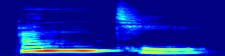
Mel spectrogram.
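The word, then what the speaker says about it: أنتِ: and you are for feminine singular which is pronounced in Arabic as anti and tea and it's written like this notice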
